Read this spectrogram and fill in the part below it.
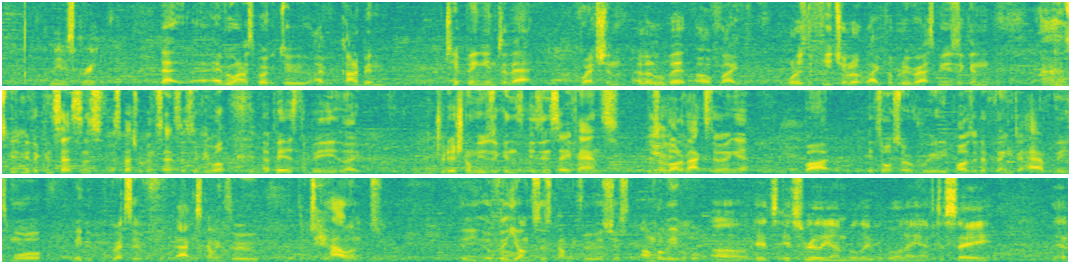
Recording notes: Live From IBMA 2022.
